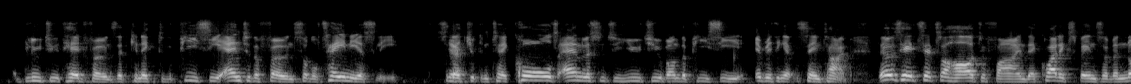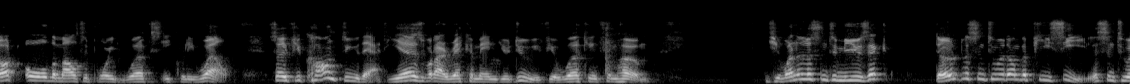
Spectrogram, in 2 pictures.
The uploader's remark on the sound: The sound quality is incredible thanks to the FiFine microphones we have on test. Recorded via Skype.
